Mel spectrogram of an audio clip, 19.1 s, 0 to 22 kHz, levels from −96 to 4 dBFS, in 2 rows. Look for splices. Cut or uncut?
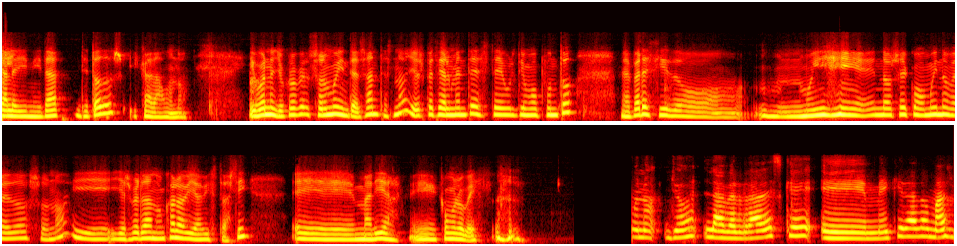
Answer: uncut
